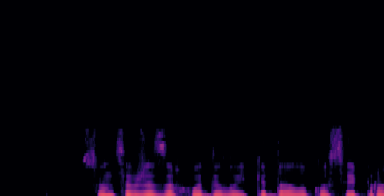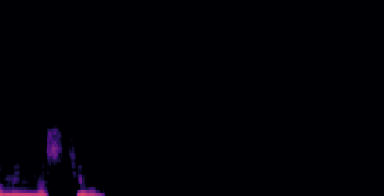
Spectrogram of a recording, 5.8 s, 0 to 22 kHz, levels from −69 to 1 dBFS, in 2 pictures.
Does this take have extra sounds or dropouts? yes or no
no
